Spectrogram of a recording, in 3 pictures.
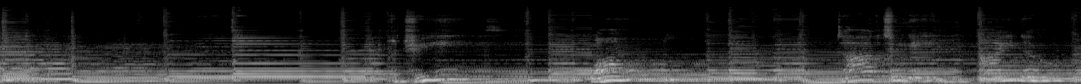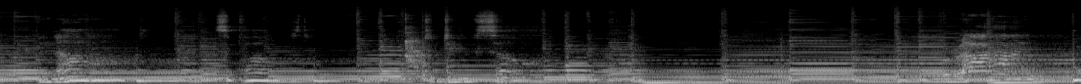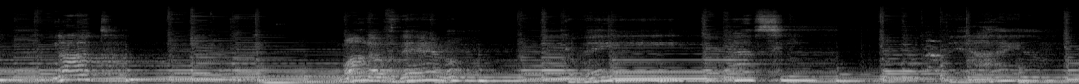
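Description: Acoustic guitar and cello playing together, with the guitar strumming chords over low held cello notes that change every few seconds.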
